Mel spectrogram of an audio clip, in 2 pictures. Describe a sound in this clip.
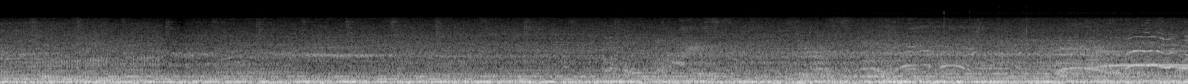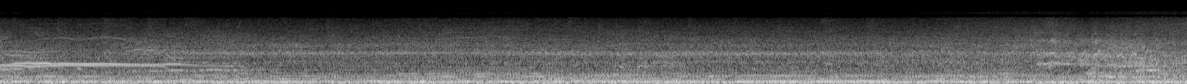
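A car engine roars loudly in a large echoing hall.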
